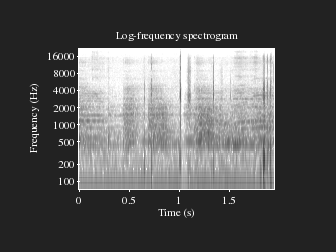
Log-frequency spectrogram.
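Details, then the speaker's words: 1951 Zenith Cobramatic playing a warped 45 with the turntable on manual: music breaks up with irregular clicks and skips. The turntable brake was still on; freeing it stops the skipping. "Aside from the fact that it's skipping. Now let's see if we can tune it in a bit. Oh. Okay. It didn't sound too bad, except the skipping. So why is that? Oh, it's because the brake is still on."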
